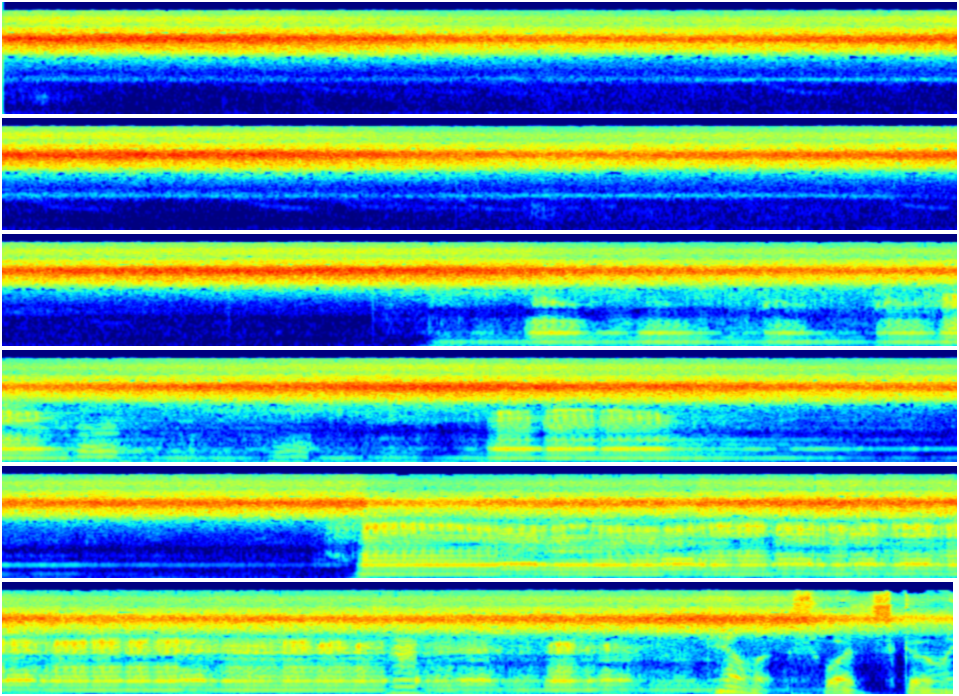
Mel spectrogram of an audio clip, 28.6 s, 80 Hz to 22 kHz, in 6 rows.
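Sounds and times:
periodical cicada chorus drone of Brood I near Lexington, Virginia: 0:00.0 - 0:28.6
live bass clarinet playing low sustained notes: 0:11.6 - 0:28.0
speech: 0:12.5 - 0:17.9, 0:28.0 - 0:28.6.

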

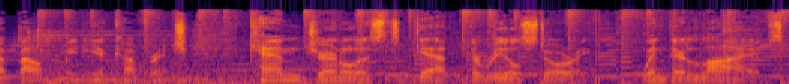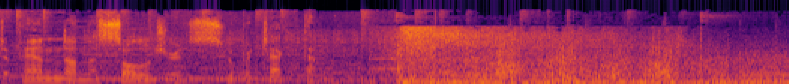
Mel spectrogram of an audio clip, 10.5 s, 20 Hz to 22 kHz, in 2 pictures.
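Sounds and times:
speech: 0:00.0 - 0:08.0
incoming gunfire from buildings in a war zone: 0:07.9 - 0:10.5.

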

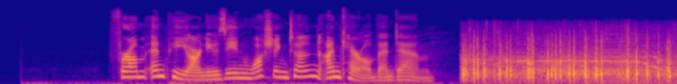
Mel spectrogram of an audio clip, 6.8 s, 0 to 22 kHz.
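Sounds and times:
speech: 0:01.2 - 0:04.4
fireworks bursting over the Chicago skyline at night on the 4th of July: 0:04.6 - 0:06.7.

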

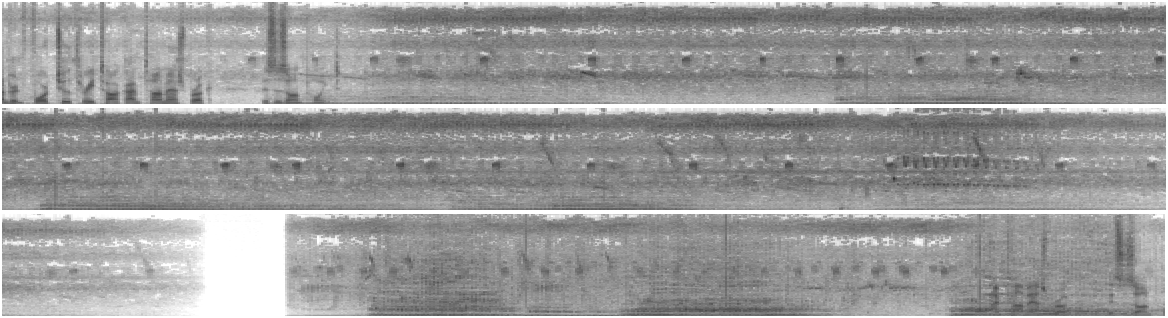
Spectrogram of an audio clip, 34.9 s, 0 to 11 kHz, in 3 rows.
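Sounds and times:
speech: 0:00.0 - 0:03.8
steady hum of insects: 0:00.0 - 0:25.0, 0:26.2 - 0:34.9
forest elephants in the Central African Republic greeting with rumbling roars and squeals: 0:02.9 - 0:06.4, 0:08.3 - 0:23.2, 0:26.9 - 0:31.9, 0:32.7 - 0:34.9.

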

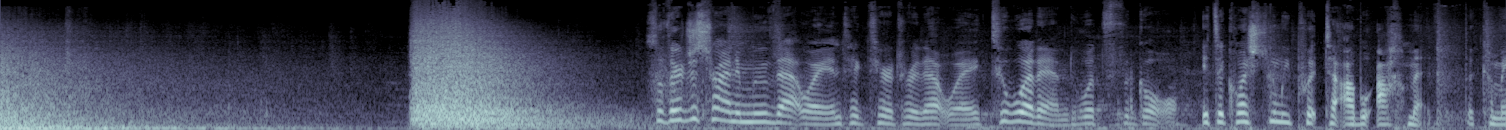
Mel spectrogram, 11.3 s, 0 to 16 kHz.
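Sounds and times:
heavy artillery shell blast: 0:00.0 - 0:02.3, 0:03.1 - 0:04.9
speech: 0:04.9 - 0:11.2.

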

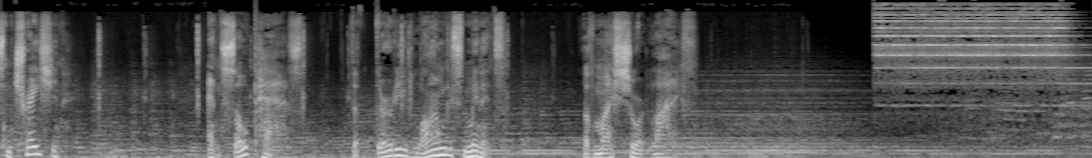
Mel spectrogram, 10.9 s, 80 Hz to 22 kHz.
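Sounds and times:
speech: 0:00.0 - 0:00.8, 0:02.1 - 0:05.2, 0:05.8 - 0:07.0
loud electric school bell ringing: 0:08.8 - 0:10.9.

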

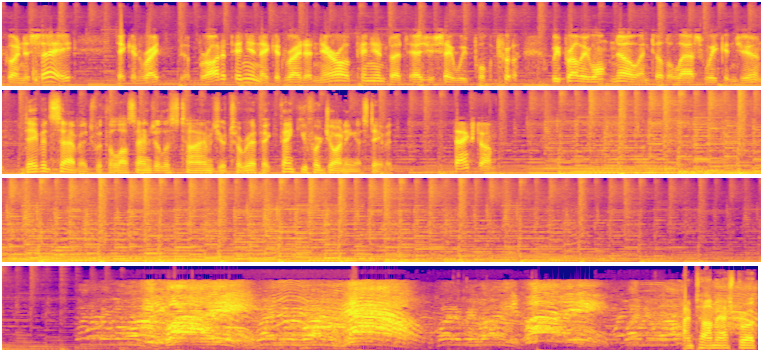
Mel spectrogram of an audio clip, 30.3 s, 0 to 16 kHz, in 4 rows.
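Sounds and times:
steady music: 0:00.0 - 0:26.9
speech: 0:00.1 - 0:13.1, 0:29.8 - 0:30.3
crowd of gay marriage advocates chanting outside the Supreme Court: 0:23.5 - 0:30.3.

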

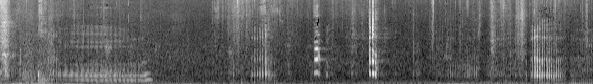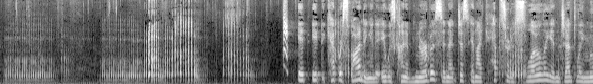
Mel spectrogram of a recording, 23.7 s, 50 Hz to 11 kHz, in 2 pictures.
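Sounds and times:
cheetah purring and growling: 0:00.7 - 0:03.1, 0:04.7 - 0:05.8, 0:08.8 - 0:17.3, 0:21.8 - 0:23.7
speech: 0:17.8 - 0:23.7.

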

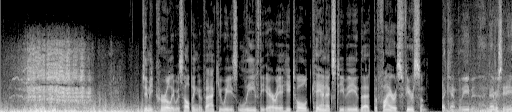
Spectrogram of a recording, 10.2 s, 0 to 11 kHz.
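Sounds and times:
horse whinnying during wildfire evacuation: 0:00.1 - 0:02.4
speech: 0:02.9 - 0:10.2.

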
